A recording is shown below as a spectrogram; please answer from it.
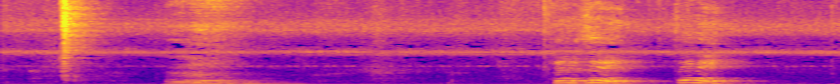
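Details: Mother cat near a helmet with something inside: one drawn-out falling meow, then two short arched meows close together, over a hissy, humming room background.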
